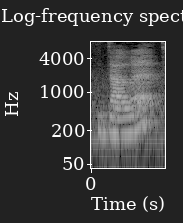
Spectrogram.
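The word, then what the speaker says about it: דָּלֶת: This next one is Dalet.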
